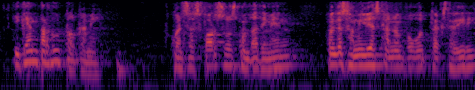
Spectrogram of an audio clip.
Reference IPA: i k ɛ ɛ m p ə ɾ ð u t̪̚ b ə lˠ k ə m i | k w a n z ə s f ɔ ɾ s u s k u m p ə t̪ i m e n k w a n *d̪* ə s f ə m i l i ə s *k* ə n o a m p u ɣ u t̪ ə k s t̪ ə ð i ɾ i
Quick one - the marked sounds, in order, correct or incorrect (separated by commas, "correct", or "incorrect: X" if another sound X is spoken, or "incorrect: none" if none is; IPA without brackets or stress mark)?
incorrect: t̪, correct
